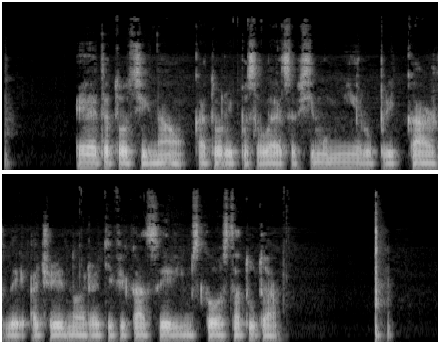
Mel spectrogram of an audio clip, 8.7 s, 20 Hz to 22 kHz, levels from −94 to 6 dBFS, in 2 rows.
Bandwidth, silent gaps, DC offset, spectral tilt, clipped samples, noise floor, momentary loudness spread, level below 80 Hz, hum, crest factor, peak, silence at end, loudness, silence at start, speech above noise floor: 16 kHz; none; under 0.1%; -4.5 dB/octave; under 0.1%; -80 dBFS; 7 LU; -50 dBFS; none; 24 dB; -2 dBFS; 0.45 s; -24 LUFS; 0.05 s; 56 dB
